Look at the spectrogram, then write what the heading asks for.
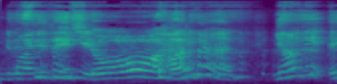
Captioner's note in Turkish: kahkaha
